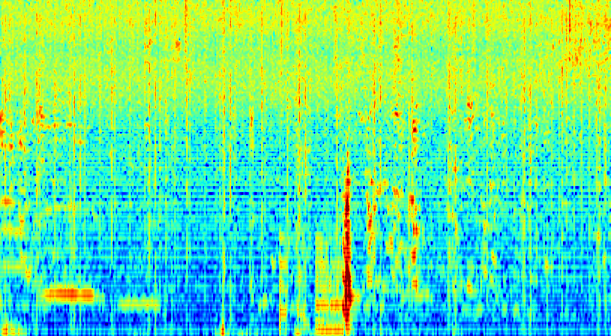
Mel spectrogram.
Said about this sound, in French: Bon, le bruit de la pluie, c'est pas moi qui ai décidé, c'est totalement... bon, c'est pur hasard.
